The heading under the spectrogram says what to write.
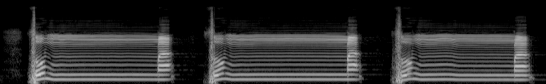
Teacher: ثا میم پیش ثم میم زبر ما ثم. دونوں ہونٹ کو بند کر دیں گے, آواز کو ناک میں لے جائیں گے. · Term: گننا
